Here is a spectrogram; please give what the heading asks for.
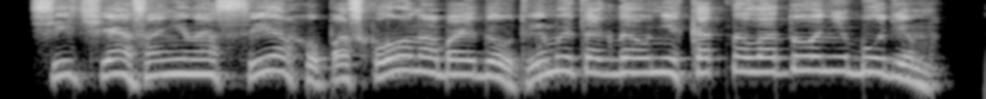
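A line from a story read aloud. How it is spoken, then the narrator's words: Shouted. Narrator (Russian): прокричал Ленька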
